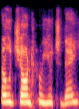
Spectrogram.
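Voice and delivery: put-on Dutch accent, pitched very high. Demonstrating a better Dutch accent than the other speaker's, Dutch accent. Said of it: "my Dutch accent, I think, is a little bit better".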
